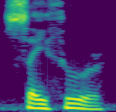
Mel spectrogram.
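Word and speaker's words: seiðr: Sometimes it relied on magic, specifically a mysterious practice called cider, pronounced seaur, which was part sorcery, part spiritual therapy, and part my ex won't return my runes.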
